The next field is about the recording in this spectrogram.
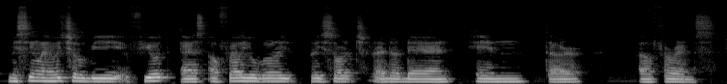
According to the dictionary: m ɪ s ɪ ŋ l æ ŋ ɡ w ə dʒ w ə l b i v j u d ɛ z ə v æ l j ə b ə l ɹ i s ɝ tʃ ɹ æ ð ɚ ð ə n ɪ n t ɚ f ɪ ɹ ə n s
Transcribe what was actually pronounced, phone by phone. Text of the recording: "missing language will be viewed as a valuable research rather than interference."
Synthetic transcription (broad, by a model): m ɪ s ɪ ŋ l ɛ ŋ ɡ w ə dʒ w ə l b i f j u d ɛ s ə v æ l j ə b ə l ɹ i s ɝ tʃ ɹ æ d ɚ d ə n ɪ n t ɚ f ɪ ɹ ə n s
